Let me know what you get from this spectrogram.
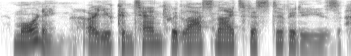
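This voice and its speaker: A man puts on a character voice at a fairly high pitch. He keeps a moderate pace. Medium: read story. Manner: sleepy.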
